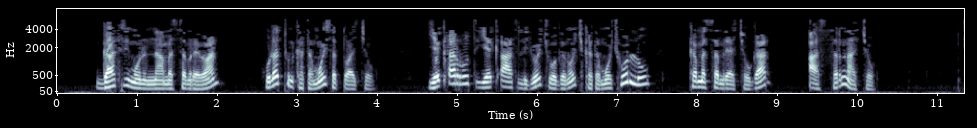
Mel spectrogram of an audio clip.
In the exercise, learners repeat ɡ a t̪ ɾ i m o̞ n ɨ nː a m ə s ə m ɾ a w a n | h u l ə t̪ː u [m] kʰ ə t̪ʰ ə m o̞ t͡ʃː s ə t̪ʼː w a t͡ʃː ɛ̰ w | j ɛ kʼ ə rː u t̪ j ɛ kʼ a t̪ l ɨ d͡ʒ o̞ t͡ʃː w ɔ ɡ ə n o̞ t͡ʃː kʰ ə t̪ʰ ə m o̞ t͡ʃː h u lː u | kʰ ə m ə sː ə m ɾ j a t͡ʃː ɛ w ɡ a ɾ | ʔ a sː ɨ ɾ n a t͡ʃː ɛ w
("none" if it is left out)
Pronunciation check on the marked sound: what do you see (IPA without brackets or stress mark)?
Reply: n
